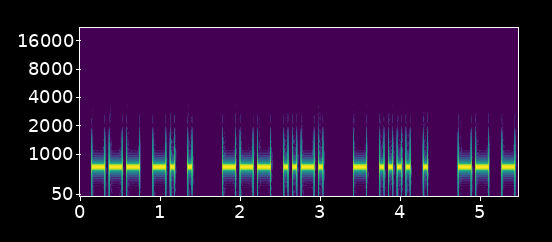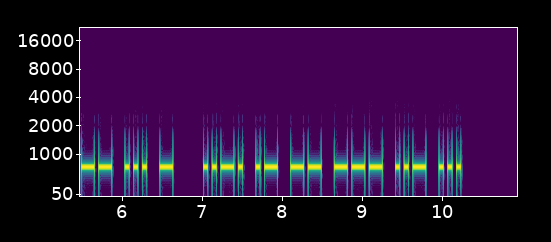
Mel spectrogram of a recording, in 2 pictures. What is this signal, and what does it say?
Morse code, heard as a keyed tone, about 22 wpm, 700 Hz. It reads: ONE OF THE MOST FAMOUS
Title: Sets of 5 Words Encore2 22wpm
